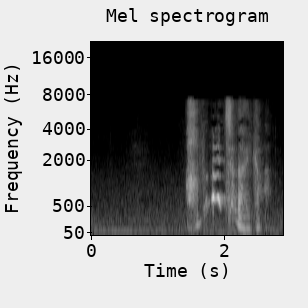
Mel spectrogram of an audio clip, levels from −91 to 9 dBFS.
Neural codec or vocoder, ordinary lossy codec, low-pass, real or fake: none; MP3, 32 kbps; 7.2 kHz; real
